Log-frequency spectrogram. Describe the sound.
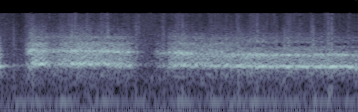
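A human voice imitates a rooster's crow, the hen's mate answering her, as one of the animal cries recalled from a visit to the Jardin des Plantes, in two drawn-out, nasal calls, the second longer than the first, loud with no other sound.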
